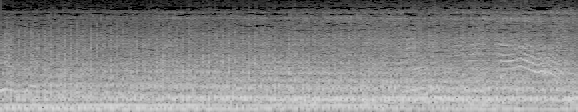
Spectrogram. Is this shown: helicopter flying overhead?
yes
